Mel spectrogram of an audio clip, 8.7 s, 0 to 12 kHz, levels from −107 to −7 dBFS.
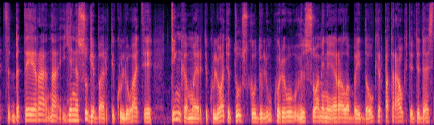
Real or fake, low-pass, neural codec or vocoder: fake; 10.8 kHz; vocoder, 44.1 kHz, 128 mel bands every 256 samples, BigVGAN v2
